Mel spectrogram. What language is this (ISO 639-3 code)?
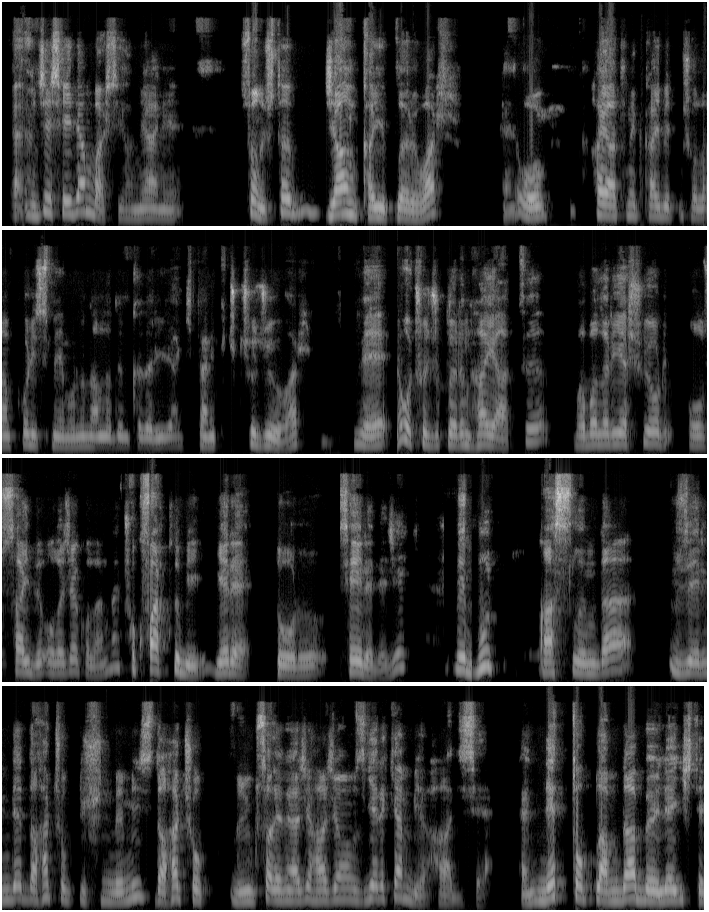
tur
